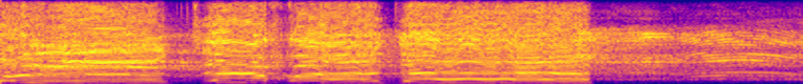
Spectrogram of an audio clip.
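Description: An elderly man chants loudly and melodiously through a microphone.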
